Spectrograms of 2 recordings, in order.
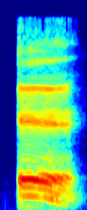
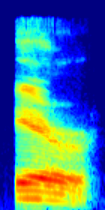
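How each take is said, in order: First: Loud, long "air" as "eh" with no R; British pronunciation. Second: "air" with a strong final R; American pronunciation. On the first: Teacher modelling British, "air" as a loud R-less "eh". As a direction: drop the R in "air", holding the vowel. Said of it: "British pronunciation". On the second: Teacher modelling American, "air" with the R sounded. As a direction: curl into a full R on "air". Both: Shown as a demonstration.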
